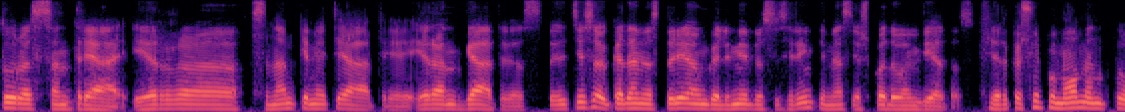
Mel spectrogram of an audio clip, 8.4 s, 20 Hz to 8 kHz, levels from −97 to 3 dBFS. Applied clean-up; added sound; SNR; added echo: neural diffusion model UNIVERSE++.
